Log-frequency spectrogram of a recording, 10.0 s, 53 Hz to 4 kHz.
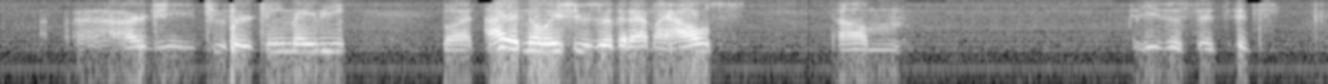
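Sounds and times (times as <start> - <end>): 
thin band-limited hiss of radio static: 0.0 - 6.9, 8.4 - 9.9
steady low electrical hum: 0.0 - 9.9
speech: 1.0 - 5.5, 6.2 - 6.8, 8.5 - 9.6.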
